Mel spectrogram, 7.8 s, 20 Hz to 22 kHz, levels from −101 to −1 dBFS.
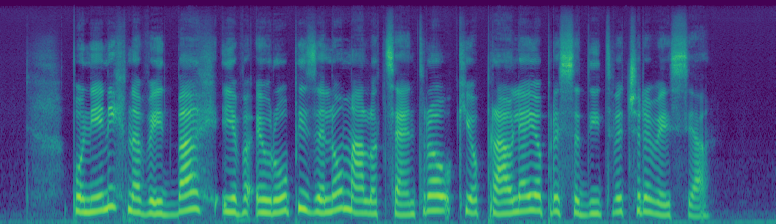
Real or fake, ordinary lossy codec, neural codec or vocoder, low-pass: fake; none; autoencoder, 48 kHz, 128 numbers a frame, DAC-VAE, trained on Japanese speech; 19.8 kHz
